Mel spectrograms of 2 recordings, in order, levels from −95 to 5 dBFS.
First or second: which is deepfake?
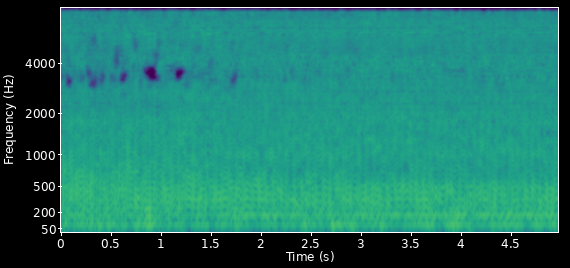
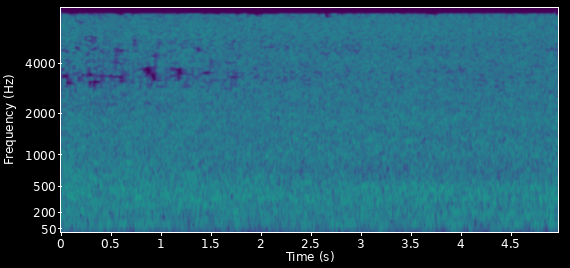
first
